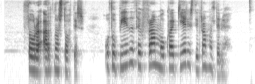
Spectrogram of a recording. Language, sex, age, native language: Icelandic, female, 30-39, Icelandic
